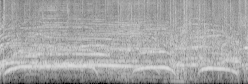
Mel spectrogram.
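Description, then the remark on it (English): A crowd bursts into sustained applause and cheering as an audience vote, steady clapping filling the whole stretch while high whoops and shouts rise and fall over it, loud throughout. “please applaud now.”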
